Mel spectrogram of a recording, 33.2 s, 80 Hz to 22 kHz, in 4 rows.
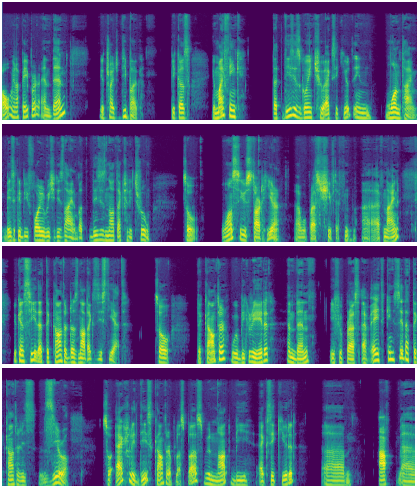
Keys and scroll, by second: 1.8 ctrl+F8, 13.3 ctrl+F8, 14.4 shift+F9, 22.6 F8, 24.8 F8.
